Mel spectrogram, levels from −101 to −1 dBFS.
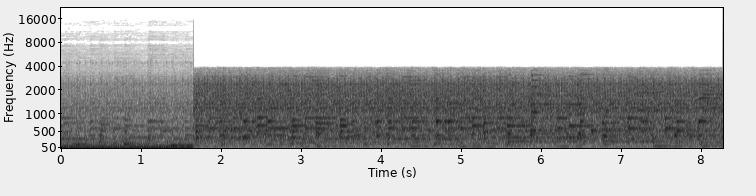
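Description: At 1.66 s the audio abruptly turns dull and boxy and stays that way to the end, with nothing above about 3.8 kHz. The change happens with no gap and no real jump in level, but a faint new background noise floor comes in with it. This narrowing of the band and change of tone is most likely an input switched to a poorer device mid-recording, such as a second microphone or a headset's call profile.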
